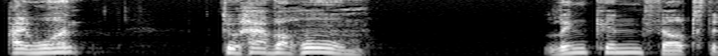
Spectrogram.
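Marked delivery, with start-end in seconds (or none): 0.0-2.3 halting, earnest, pitched up; solemn youth's higher voice. A narrator's reading. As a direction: pause mid-wish, utterly sincere. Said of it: "Ugolino said solemnly".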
